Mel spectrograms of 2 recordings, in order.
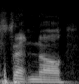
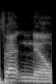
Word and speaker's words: fentanyl: or heroin is fentanyl it's pronounced fentanyl we all say that now but it's fentanyl and they think they're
